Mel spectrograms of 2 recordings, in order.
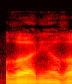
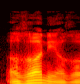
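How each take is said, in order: Both takes have the same delivery.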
